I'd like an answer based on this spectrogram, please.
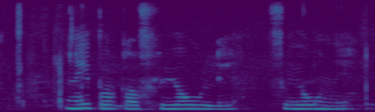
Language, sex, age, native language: Icelandic, female, 9, Icelandic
